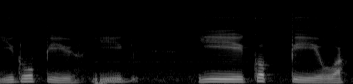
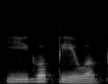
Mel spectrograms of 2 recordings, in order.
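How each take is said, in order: First: Slow sounding out. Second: Said in the usual way. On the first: Shown as a demonstration. Learner slowly sounding out an unfamiliar Cree word. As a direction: sound out yigopiwak slowly, syllable by syllable. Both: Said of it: "I don't know this word".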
